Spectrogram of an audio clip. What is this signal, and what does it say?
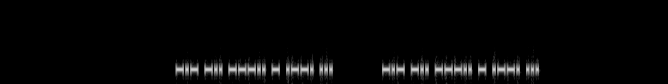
Morse code, heard as a keyed tone, about 52 wpm, 700 Hz. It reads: KD8TPS KD8TPS
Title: USA Call Signs - 6 Characters - Repeated 2x - 50wpm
